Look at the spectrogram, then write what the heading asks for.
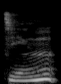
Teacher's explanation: Ya, jing, seperti itu. Jing, naik ke atas. Nada kedua.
